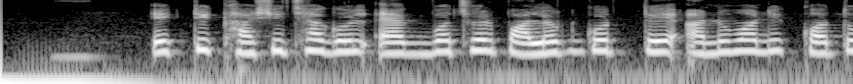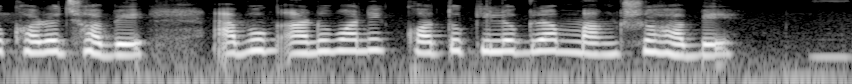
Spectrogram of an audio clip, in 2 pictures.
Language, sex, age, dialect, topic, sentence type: Bengali, female, 18-24, Northern/Varendri, agriculture, question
